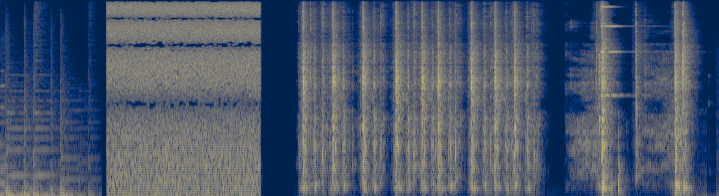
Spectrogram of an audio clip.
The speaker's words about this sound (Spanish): ¿Alguien reconoce ese sonido? La antigua máquina de escribir hoy es una pieza de museo, como el teletipo, el fax y tantas otras.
